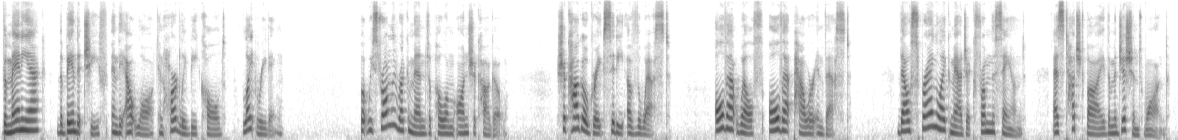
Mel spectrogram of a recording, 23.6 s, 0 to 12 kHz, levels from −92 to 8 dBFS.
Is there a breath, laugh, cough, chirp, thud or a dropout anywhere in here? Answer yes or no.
no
